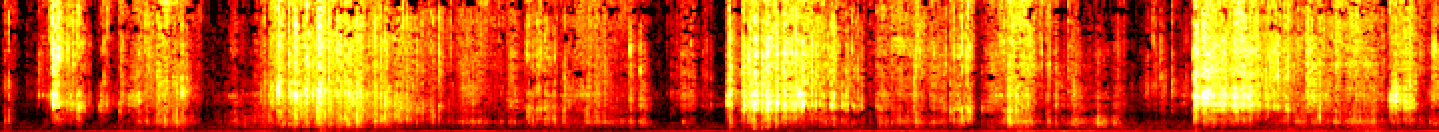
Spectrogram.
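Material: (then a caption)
Soap. Fingertips squeeze and crush thin, dry green soap shavings rolled into curls on a wooden table, breaking them into crisp flakes. Bursts of dry, bright crackling and crunching come in several waves, with rapid, irregular snaps within each burst and a faint low hum underneath.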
